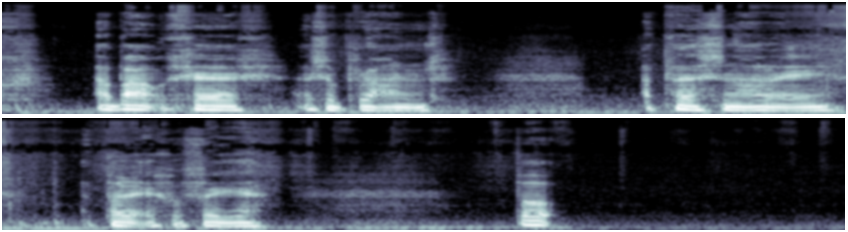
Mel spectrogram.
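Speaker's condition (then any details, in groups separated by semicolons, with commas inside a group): Stage 4 tongue cancer, hemiglossectomy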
